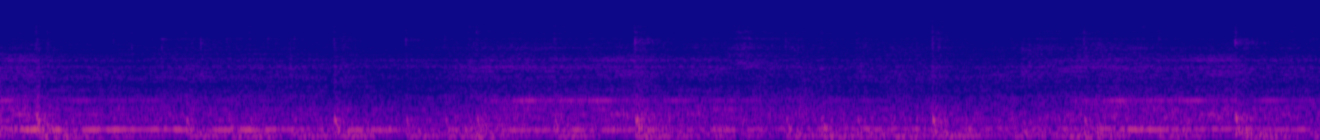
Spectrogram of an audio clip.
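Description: Live dark ambient ritual noise music: a held droning tone over a dense low rumble, with scattered faint clicks. The drone thins out in the middle and swells back toward the end.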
